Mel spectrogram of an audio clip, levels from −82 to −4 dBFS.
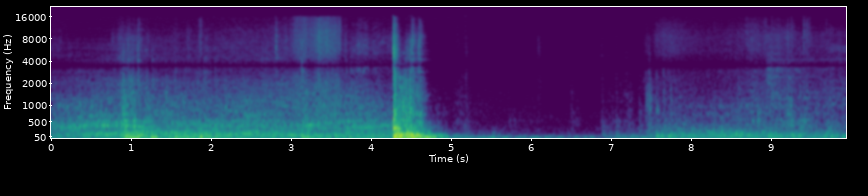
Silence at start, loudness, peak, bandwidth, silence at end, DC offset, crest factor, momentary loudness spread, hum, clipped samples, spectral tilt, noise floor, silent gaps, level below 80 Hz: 0 s; -28 LUFS; 0 dBFS; 16.5 kHz; 0 s; under 0.1%; 28 dB; 20 LU; none; under 0.1%; -6 dB/octave; -52 dBFS; none; -32 dBFS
